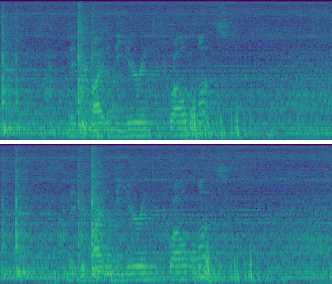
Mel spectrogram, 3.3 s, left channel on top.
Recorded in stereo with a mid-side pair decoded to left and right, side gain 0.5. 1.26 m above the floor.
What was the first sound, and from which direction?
A man speaking, 5° left.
